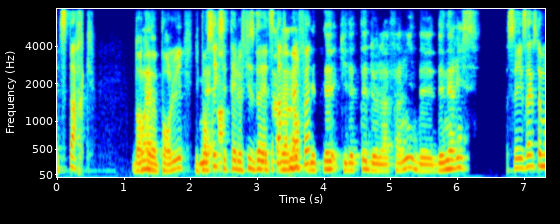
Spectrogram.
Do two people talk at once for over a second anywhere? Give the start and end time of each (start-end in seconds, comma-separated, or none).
2.1-3.8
